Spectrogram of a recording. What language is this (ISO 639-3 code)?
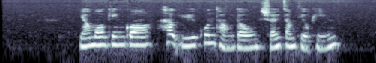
yue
